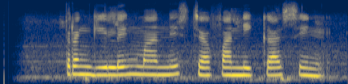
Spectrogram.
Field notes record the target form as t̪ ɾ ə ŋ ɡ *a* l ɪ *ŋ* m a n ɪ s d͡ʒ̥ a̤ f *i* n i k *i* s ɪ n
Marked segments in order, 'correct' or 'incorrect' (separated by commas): incorrect, correct, incorrect, incorrect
